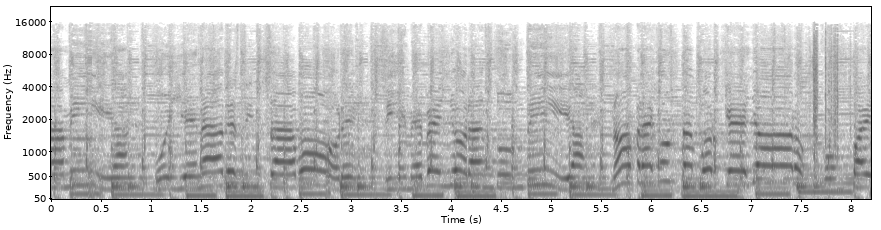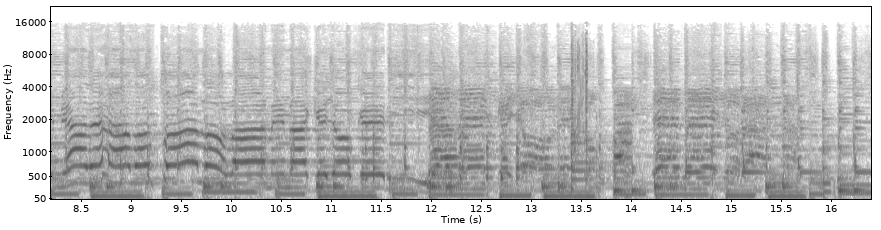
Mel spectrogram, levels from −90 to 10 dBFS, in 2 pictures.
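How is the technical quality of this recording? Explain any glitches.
The recording has two recurring faults: dropouts and scratching. The light lossy compression is faint.

Lost LE Audio frames occur at 0.38 to 0.52 s, 2.75 to 2.78 s, 11.95 to 11.98 s and 13.94 to 14.01 s. The first loss is scattered over 140 ms. The decoder fills each gap by reusing the last spectrum, which smears the sound into brief noise.

Cable scratch noise appears at 7.55 to 8.02 s, about 5 dB below the signal, and at 13.40 to 13.56 s, near signal level. It is rough, uneven rustling, likely from a worn cable or connector being moved.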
